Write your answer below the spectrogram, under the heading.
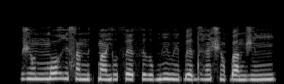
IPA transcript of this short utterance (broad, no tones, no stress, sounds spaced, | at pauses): ʒ õ n ŋ͡m ɔ ɦ i s ã n ɪ k͡p ã j u θ ɛ θ ɪ ð u b ĩ β ĩ ɓ ɛ dʱ ɛ̃ ʃ õ ɓ a n ʒ ĩ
